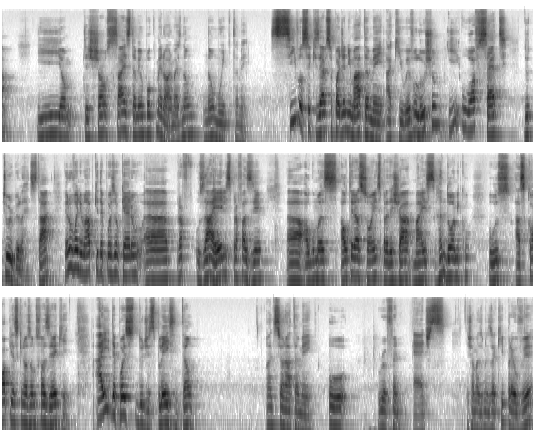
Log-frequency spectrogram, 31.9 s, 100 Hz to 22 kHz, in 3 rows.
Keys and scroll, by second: 8.3 ctrl+z, 11.0 ctrl+z, 27.4-28.7 typing.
